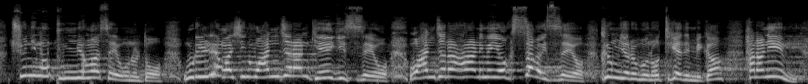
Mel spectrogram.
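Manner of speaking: high, fervent sermon climb; fervent preaching. Acted. Pastor urging the congregation not to give up, fervent preaching. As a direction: preach it to rouse the church.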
